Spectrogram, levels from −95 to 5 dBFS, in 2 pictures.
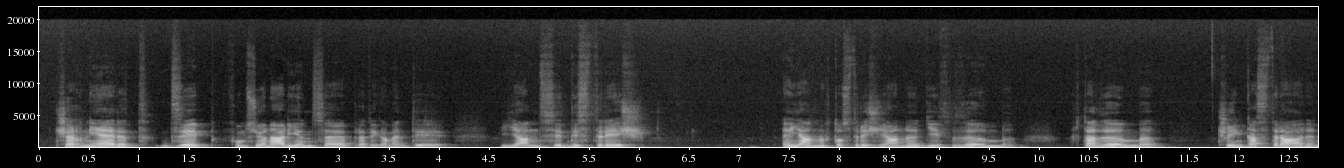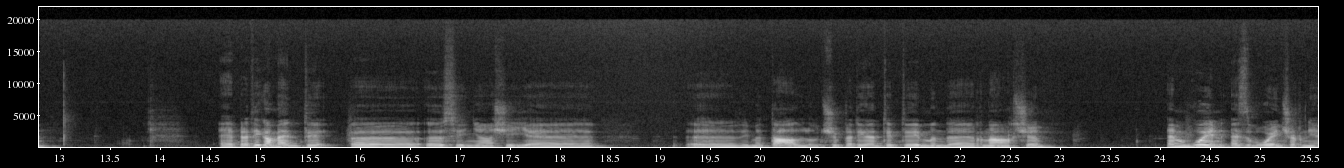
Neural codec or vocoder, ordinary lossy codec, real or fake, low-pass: none; none; real; none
